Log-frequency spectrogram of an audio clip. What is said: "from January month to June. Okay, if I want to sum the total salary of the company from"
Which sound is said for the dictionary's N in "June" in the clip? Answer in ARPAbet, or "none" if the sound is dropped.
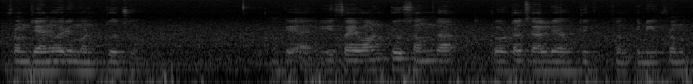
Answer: none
